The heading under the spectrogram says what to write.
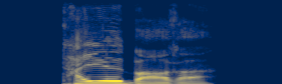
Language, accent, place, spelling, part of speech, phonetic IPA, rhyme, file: German, Germany, Berlin, teilbarer, adjective, [ˈtaɪ̯lbaːʁɐ], -aɪ̯lbaːʁɐ, De-teilbarer.ogg
- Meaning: inflection of teilbar: 1. strong/mixed nominative masculine singular 2. strong genitive/dative feminine singular 3. strong genitive plural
